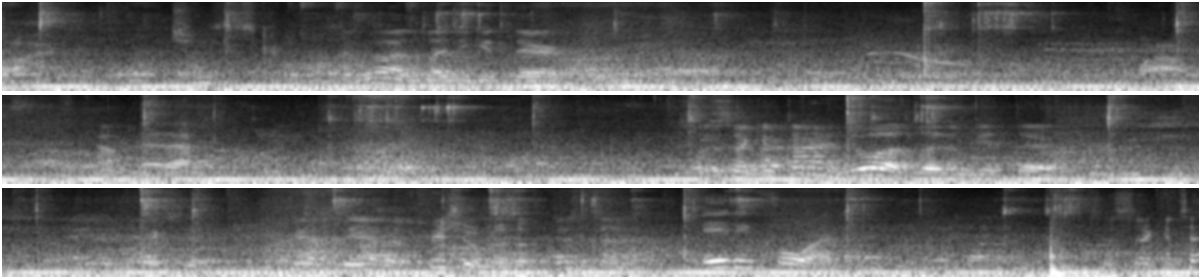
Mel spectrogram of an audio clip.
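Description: Men talk casually around a table.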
